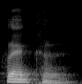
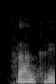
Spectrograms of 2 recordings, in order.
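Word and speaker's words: Frankl: 이번에는 빅터 프랭클, 독일어, 엄격한 독일어 발음으로는 빅터 프랑클이 맞을 것 같아요.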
